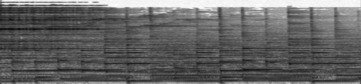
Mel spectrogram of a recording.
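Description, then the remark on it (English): A loud bell rings continuously for several seconds, its bright metallic tone sustained and steady with repeated strikes, with no one talking. “The bell's gonna ring any minute.”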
